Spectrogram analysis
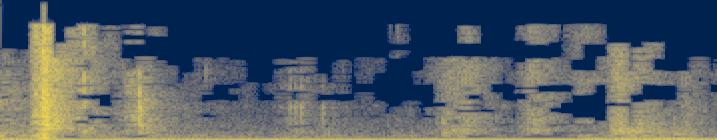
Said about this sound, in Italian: Che con tutti questi rumori in questi ci sono i bidoni dell'immondizia, credo che si giocano a pallone con.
